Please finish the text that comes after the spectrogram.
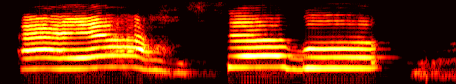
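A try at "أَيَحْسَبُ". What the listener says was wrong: என்ன நிக்குது போகணும் அப்படி. ஐயா சபு நிக்குது. தெளிவா ஓதணும்.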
